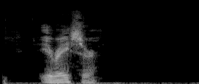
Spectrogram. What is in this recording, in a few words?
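"eraser" pronunciation English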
